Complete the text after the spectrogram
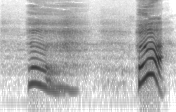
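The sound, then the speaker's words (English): A loud, vocalized yawn deliberately made into a phone, long and drawn out with a sliding pitch, followed after a pause by a shorter voiced exhale. “Yeah, I purposely yawned into the phone to make you guys mad.”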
